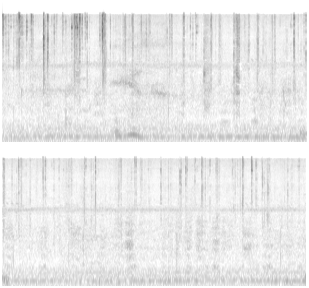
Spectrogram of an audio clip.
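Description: Quiet sounds of a dog being walked on a leash over asphalt: scattered light clicks and steps, such as claws, a chain collar and footfalls, over a low steady hum.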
